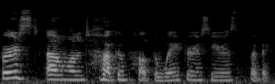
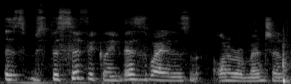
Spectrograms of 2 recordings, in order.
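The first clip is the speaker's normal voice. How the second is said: normal talking voice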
